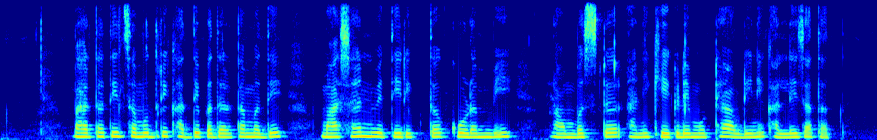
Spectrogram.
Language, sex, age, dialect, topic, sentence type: Marathi, female, 36-40, Varhadi, agriculture, statement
